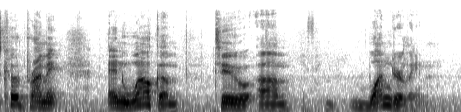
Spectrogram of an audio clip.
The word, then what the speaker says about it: Wunderling: primate and welcome to wonder lean or aka bundling as it's pronounced from the trailer wonder they so we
